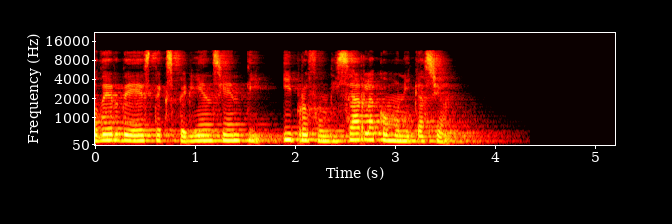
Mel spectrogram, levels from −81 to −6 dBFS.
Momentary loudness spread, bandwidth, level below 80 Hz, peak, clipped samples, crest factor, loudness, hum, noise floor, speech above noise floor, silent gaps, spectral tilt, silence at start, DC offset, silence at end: 8 LU; 11.5 kHz; -68 dBFS; -6 dBFS; under 0.1%; 16 dB; -21 LUFS; none; -51 dBFS; 30 dB; none; -4.5 dB/octave; 0 s; under 0.1%; 1.35 s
